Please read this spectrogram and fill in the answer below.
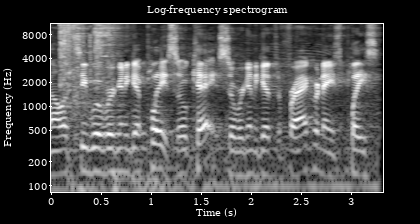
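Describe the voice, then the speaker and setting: A man speaks over background music, with noticeable echo in the room. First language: not English (English is third language). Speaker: esports caster. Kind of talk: live commentary. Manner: animated.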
